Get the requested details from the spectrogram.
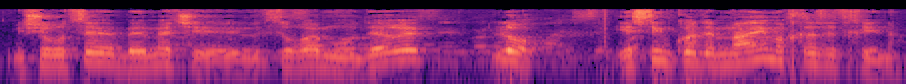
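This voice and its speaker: Animated man teaching a class. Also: on the high side. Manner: animated, repeats points, acts out little scenes. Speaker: Torah teacher. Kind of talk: lively classroom halacha lesson.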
